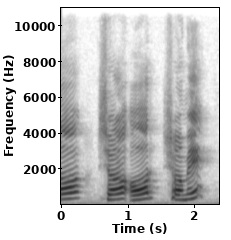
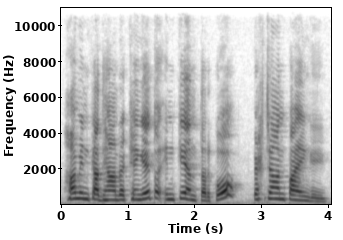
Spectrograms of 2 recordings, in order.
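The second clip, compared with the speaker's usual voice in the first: ordinary delivery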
